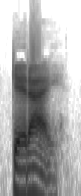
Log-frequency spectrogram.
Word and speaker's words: G'day: It's the second syllable that's getting really emphasized. G'day, g'day, d-dun, d-dun, g'day, g'day.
